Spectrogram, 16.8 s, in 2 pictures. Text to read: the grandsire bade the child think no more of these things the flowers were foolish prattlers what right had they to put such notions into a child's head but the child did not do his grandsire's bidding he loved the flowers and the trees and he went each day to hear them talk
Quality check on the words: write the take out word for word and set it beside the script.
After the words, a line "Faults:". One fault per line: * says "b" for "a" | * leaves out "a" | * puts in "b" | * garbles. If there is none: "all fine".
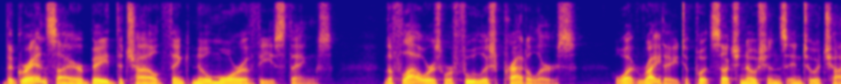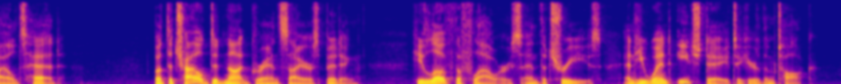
the grandsire bade the child think no more of these things the flowers were foolish prattlers what right they to put such notions into a child's head but the child did not grandsire's bidding he loved the flowers and the trees and he went each day to hear them talk
Faults:
* leaves out "had"
* leaves out "do his"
